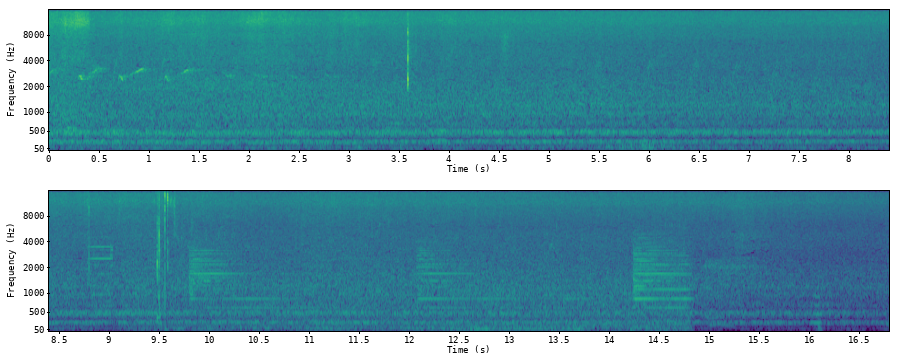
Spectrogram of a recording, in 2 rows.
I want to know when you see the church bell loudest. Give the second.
14 s.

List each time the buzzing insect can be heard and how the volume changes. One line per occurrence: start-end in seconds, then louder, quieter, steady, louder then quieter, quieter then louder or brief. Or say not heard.
0.0-16.7 quieter.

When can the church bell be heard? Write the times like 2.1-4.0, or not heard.
8.8-14.9.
